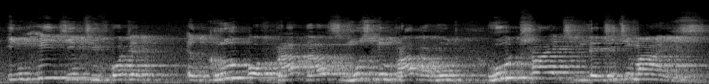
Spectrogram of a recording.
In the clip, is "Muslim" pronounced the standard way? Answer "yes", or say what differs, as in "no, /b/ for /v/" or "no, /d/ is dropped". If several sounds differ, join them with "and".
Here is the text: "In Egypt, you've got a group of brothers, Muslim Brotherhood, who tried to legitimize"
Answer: no, /s/ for /z/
